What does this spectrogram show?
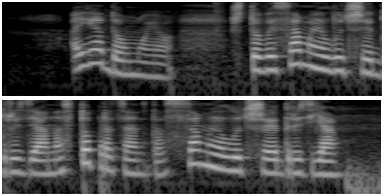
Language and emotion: Russian, positive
